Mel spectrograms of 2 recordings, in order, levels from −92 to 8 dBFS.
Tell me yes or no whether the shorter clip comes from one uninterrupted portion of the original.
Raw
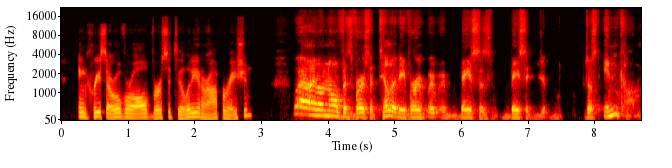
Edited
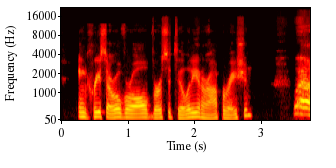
yes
